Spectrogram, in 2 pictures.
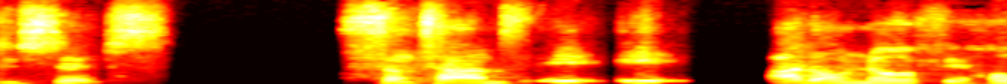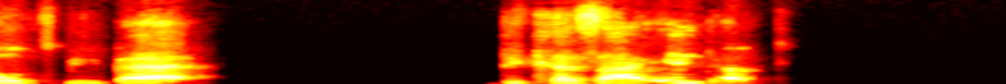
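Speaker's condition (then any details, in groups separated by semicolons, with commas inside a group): Stuttering; sometimes stutters, freezes up, starts sentences then holds them back; repeated words, prolonged sounds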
